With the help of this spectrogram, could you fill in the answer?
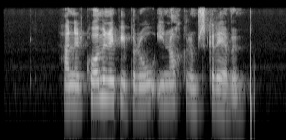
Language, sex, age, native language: Icelandic, female, 50-59, Icelandic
